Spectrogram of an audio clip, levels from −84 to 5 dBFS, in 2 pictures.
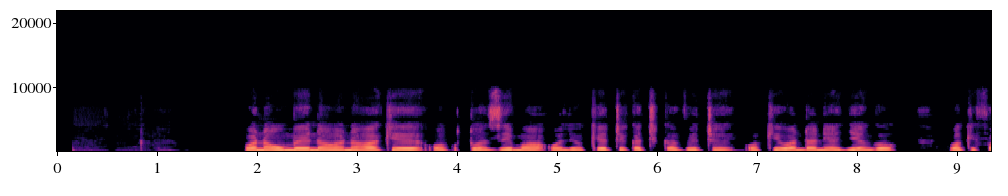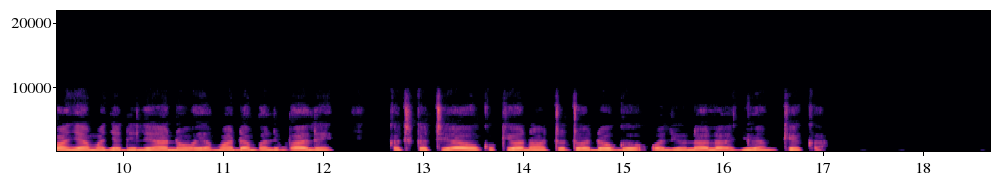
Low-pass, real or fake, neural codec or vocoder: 9.9 kHz; real; none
